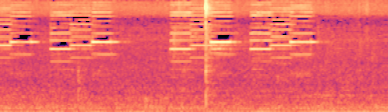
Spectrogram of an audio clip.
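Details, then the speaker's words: Medin bubble CPAP humidifier alarm: repeating high-pitched electronic tones with a red indicator light, signalling a fault at the heater adaptor, which may be damaged and need replacing. "Ada bunyi, lalu ada warna indikator merah menyala. Ini menginformasikan ada masalah di adaptor."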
